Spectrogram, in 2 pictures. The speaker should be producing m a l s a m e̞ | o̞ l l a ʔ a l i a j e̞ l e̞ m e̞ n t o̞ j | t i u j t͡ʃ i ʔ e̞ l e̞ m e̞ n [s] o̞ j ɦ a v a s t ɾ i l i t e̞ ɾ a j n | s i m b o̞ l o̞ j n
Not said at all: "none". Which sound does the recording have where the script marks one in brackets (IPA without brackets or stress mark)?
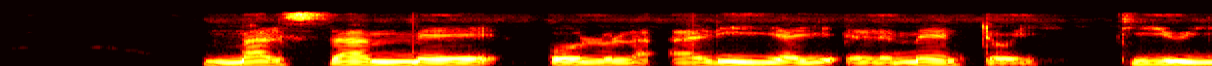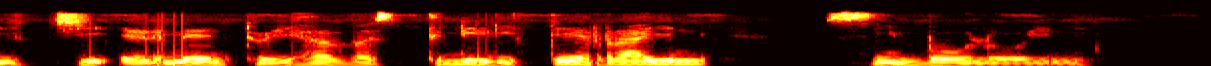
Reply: t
